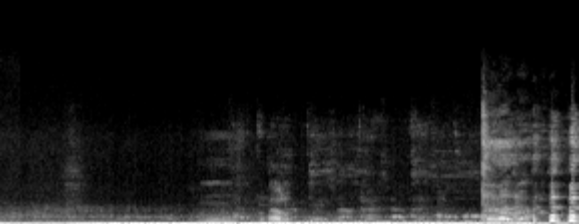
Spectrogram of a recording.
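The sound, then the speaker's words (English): Loud, bass-heavy music booms from the speakers of a car driving past a house, a steady low rumble lasting throughout while people talk over it. “someone just drove past our house with their speakers, as loud as possible”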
